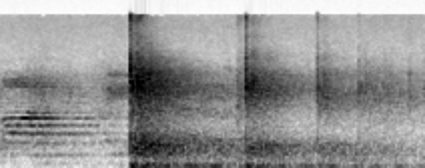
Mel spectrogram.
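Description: A heavy thump lands on a floor nearby, twice in quick succession.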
